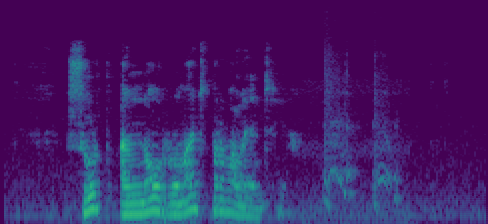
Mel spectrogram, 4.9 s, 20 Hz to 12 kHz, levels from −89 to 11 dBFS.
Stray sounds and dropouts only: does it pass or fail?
fail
